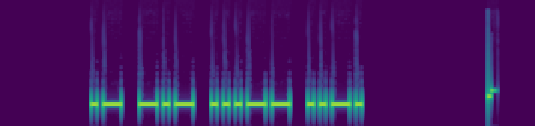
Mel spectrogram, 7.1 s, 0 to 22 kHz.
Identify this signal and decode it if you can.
Morse code, heard as a keyed tone, about 15 wpm, 700 Hz. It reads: AK3F
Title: USA Call Signs - 4 Characters - 3x Character Spacing - 15wpm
